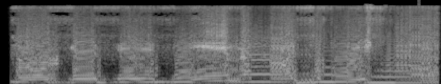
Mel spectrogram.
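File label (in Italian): "so che dici", Italian; So che dici e n'avrai: fu con, lì, zio!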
